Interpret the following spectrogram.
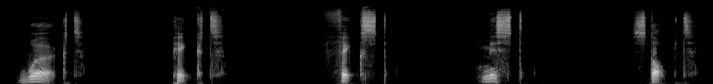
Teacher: final ed is pronounced like t, as in the word hot. The e remains silent.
